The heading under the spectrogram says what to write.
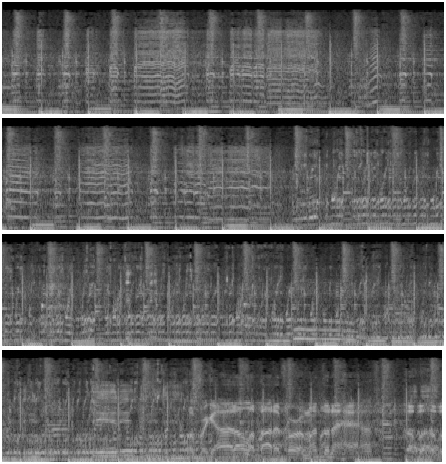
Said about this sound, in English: Kazoo.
